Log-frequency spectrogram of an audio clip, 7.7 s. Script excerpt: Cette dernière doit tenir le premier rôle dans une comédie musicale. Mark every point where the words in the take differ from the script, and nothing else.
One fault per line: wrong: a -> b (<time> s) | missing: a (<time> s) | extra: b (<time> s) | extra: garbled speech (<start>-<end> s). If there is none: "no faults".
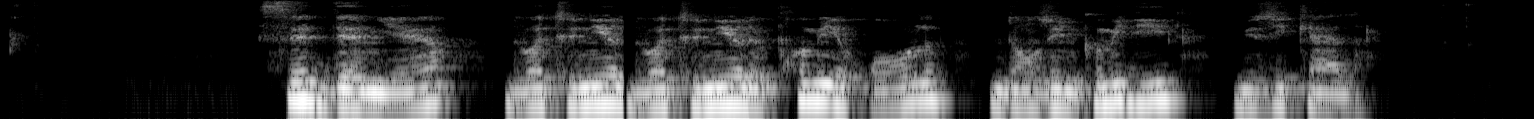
extra: doit tenir (3.1 s)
